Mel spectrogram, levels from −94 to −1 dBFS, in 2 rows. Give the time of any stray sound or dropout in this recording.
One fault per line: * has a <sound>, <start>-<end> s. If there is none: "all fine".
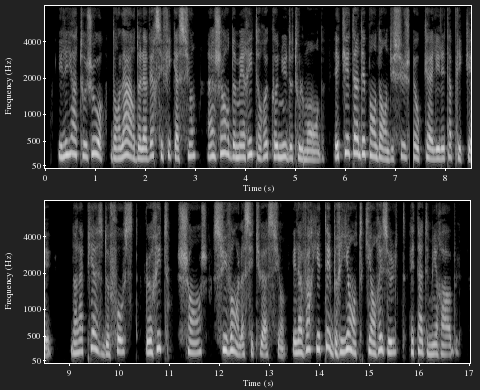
* has a dropout, 7.3-7.4 s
